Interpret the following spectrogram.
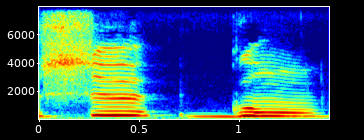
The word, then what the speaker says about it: second: mais ça ça s ça s'écrit avec un C mais ça se prononce avec un gu d'accord alors on réessaie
